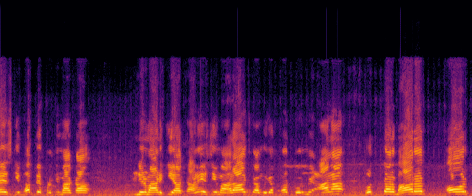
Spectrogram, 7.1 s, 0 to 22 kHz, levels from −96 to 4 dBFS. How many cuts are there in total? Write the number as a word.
one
